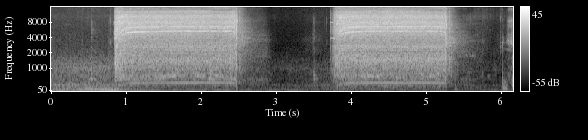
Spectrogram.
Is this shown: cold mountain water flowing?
no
